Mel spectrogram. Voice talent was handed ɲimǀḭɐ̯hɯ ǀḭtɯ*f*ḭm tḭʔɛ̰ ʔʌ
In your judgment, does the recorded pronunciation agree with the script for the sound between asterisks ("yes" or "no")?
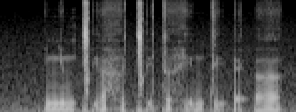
no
